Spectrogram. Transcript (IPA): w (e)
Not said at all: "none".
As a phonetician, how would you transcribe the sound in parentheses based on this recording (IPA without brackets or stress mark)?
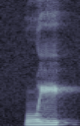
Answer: i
